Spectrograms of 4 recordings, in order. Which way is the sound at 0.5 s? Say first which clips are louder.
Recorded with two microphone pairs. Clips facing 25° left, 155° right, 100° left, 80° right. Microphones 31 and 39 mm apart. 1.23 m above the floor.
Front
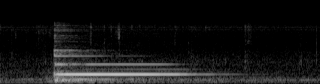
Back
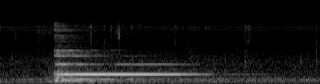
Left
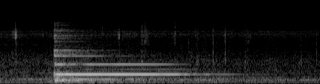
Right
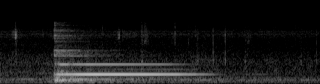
Front 4 dB, even; 25° left.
